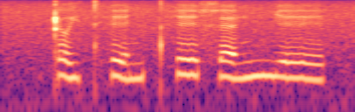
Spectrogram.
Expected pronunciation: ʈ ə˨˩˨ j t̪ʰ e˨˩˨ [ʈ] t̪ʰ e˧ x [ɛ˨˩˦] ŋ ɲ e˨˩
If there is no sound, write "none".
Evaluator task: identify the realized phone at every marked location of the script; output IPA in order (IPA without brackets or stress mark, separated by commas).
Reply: n, ɛ˨˩˦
